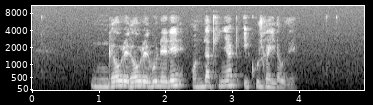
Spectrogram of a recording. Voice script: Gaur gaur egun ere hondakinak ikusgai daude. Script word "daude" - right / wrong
right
